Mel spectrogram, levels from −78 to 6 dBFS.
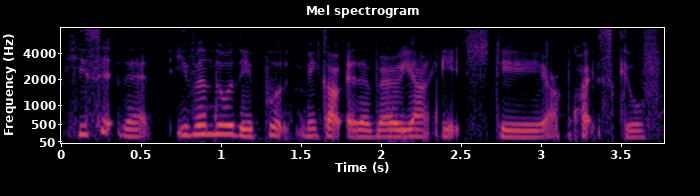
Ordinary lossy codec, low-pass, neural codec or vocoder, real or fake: none; none; codec, 16 kHz, 8 kbps, FreqCodec, larger model; fake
